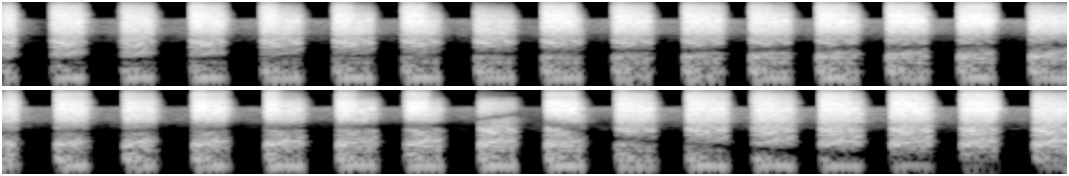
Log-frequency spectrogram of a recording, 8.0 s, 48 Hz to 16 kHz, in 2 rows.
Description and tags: Agressive sweep synth loop mod. 1 120 bpm
agressinve synth loop with more processing and pitchshifting
source file:
sound-fx, electro, effect, tonal, ambient, sound-effect, processed-sound, loop, idm, modulated, percussive, glitch, noise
